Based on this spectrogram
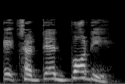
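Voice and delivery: put-on high-pitched child's cry of alarm; alarmed shout. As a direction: announce a horrifying find as a scared girl. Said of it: "shouted Sophie".

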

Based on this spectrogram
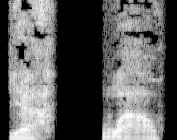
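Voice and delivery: dry sarcastic echo. A narrator's reading. Evan echoing Andy's wow, sarcastic. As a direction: repeat it with unimpressed irony. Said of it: "he repeated sarcastically".

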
